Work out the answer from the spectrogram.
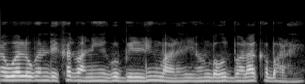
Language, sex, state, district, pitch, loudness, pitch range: Bhojpuri, male, Uttar Pradesh, Deoria, 170 Hz, -17 LUFS, 165-180 Hz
